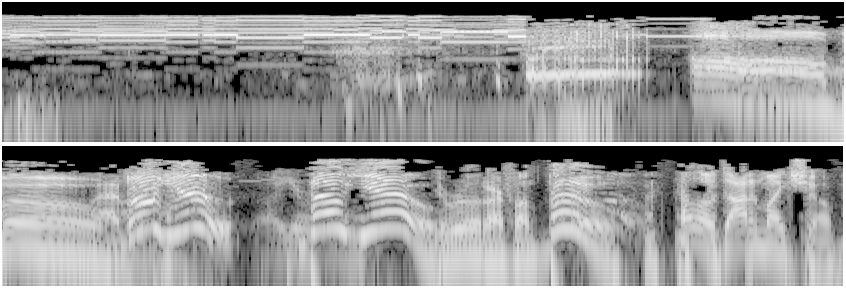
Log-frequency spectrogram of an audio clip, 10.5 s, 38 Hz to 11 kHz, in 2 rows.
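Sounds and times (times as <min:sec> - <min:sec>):
mobile phone ringtone playing electronic song melody: 0:00.0 - 0:08.0
low hum: 0:00.0 - 0:10.5
laughter: 0:01.4 - 0:10.0
speech: 0:04.3 - 0:04.6, 0:06.0 - 0:10.5.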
